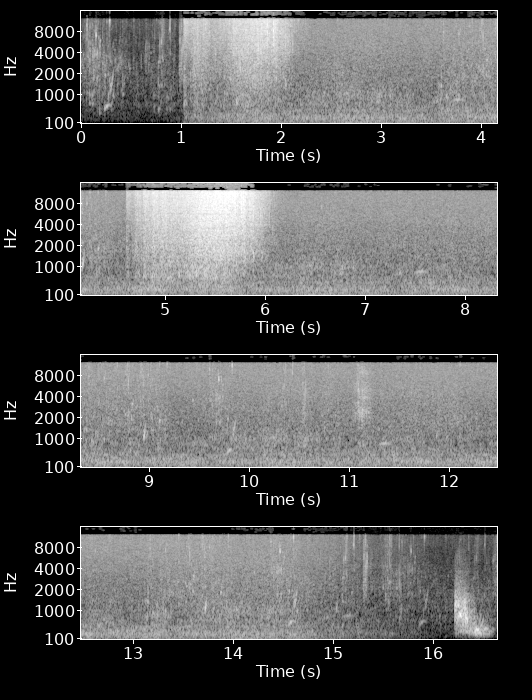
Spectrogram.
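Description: Water rumbles in a low, steady underwater drone.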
